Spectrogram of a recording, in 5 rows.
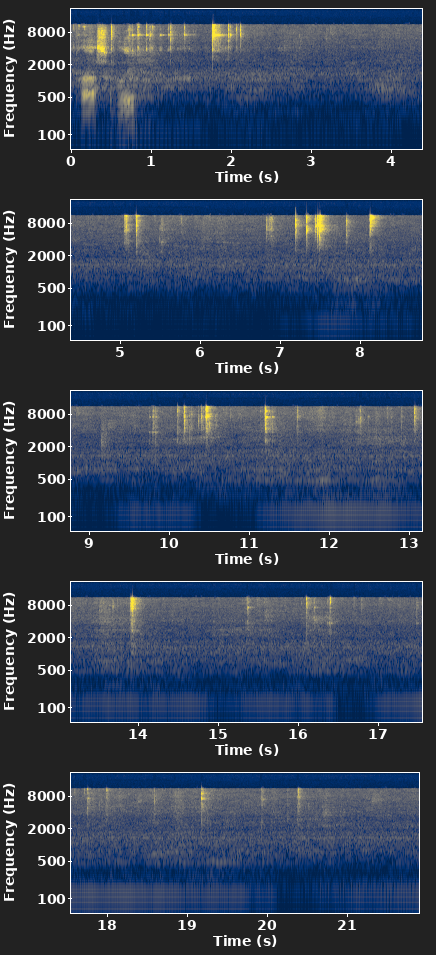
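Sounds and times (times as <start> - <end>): wrench clicking on metal: 17.4 - 20.5.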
